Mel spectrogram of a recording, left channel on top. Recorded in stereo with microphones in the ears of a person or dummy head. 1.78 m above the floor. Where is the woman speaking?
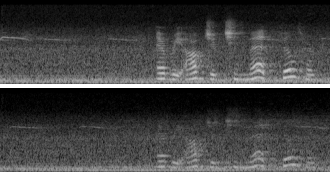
40° left (ahead or behind), 1.2 m.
